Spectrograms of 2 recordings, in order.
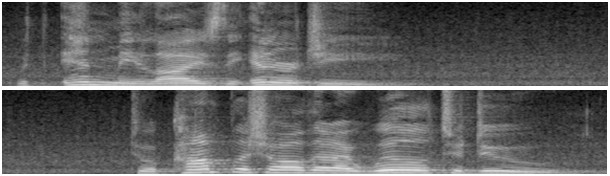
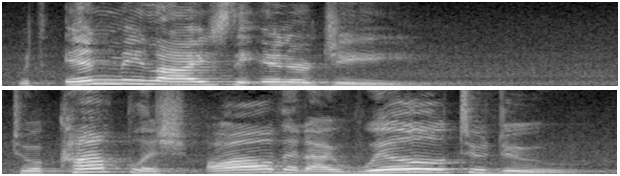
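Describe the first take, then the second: First: It is said more softly. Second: It is said at normal loudness.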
